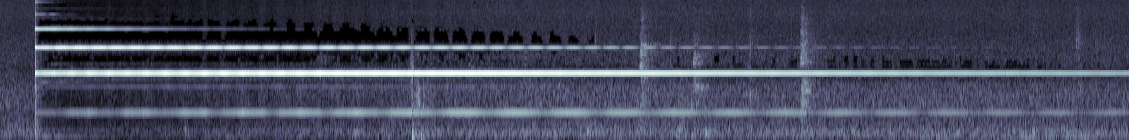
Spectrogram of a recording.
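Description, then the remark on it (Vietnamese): A meditation bell is struck once, the second bell of a mindful breathing practice, ringing with a bright, steady tone and shimmering overtones that sustain for many seconds and fade slowly, with no voices. “Và lúc đó vị trí chung mới thỉnh tiếng thứ hai.”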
